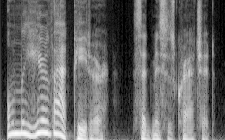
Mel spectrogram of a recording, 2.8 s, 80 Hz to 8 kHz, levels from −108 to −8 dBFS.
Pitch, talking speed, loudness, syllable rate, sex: 140 Hz, 150 wpm, -19 LUFS, 4.5 syllables/s, male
